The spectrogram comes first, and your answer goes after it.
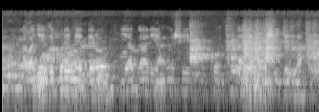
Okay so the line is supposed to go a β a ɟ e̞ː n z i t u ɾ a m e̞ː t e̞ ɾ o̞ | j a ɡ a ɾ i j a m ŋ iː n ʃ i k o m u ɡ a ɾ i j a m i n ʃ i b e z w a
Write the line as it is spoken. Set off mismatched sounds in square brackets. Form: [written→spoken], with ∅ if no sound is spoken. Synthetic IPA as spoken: a β a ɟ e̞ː n z i [t→k] u ɾ [a→i] m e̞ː t e̞ ɾ o̞ | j a ɡ a ɾ i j a m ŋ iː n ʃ i k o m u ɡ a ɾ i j a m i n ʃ i [b→ɟ] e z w a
